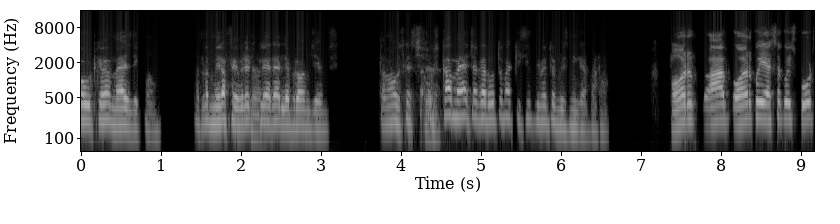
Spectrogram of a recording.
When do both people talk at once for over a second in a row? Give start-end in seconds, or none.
none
